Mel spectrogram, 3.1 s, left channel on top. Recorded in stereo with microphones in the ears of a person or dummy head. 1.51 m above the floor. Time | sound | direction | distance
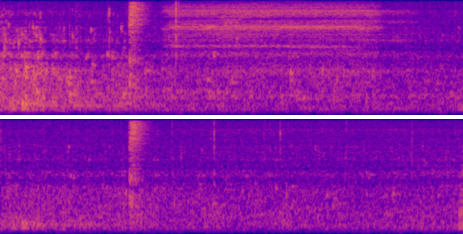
0.8 | a dropped coin | 15° left (ahead or behind) | 1.6 m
